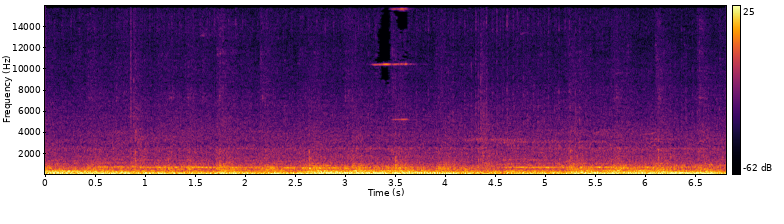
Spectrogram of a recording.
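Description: Engines of several Can-Am Spyder three-wheeled motorcycles and a cruiser motorcycle running at low speed as they ride slowly past, a steady low rumble.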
